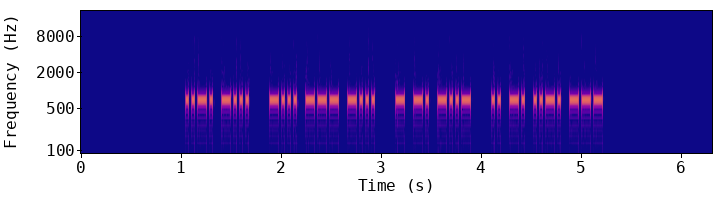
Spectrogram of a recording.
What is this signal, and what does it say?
Morse code, heard as a keyed tone, about 40 wpm, 700 Hz. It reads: FB BOB TNX INFO
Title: Practice QSO - Exchange 3 - More Info - 40wpm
